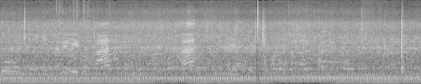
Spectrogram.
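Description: An outrigger boat's engine drones at cruising speed.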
